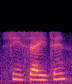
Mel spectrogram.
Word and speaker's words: Saesee Tiin: next in my last review I'll be doing CC 10 that's how you pronounce it I'll just show the packaging this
